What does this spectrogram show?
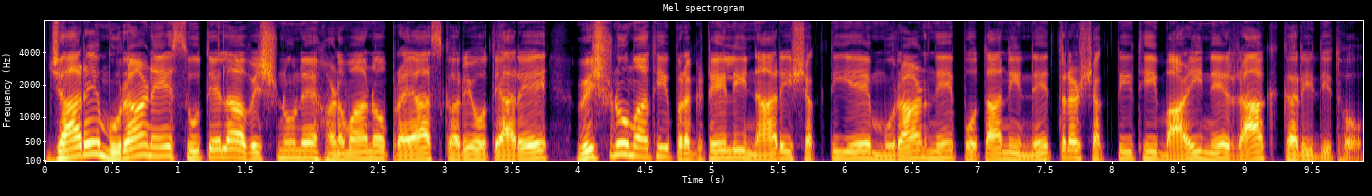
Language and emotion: Gujarati, neutral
